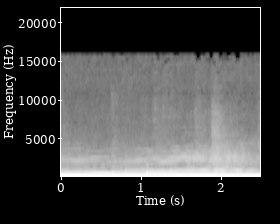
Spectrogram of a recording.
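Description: A slow Celtic-style melody played on an iPad music app set to a pentatonic scale, held electronic notes following one another about every half second.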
